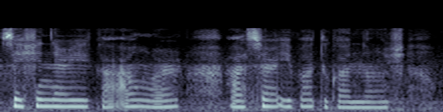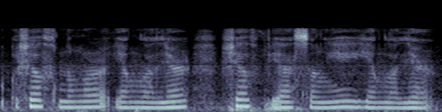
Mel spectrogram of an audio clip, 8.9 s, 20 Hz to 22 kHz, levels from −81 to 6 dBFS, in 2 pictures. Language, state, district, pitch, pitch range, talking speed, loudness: Ao, Nagaland, Kohima, 210 Hz, 190-225 Hz, 115 wpm, -20 LUFS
